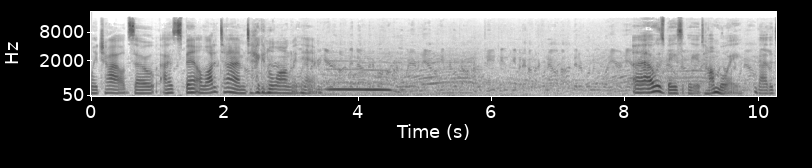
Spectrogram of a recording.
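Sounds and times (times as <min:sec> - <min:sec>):
speech: 0:00.0 - 0:03.7, 0:08.1 - 0:10.2
single cow mooing loudly: 0:02.0 - 0:09.8.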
